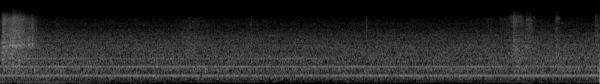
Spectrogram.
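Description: Steady hum with a constant tone and a faint even hiss from the idling TIG welder's cooling fan, with a brief burst of hiss right at the start.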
